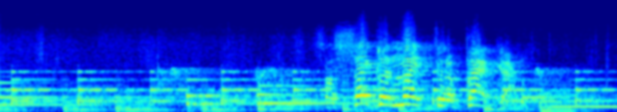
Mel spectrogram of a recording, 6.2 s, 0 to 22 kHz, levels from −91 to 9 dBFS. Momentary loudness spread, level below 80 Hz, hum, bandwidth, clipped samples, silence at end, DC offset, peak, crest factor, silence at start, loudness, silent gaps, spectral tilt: 13 LU; -58 dBFS; none; 13 kHz; under 0.1%; 0 s; under 0.1%; -22 dBFS; 14 dB; 0 s; -35 LUFS; none; -5.5 dB/octave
